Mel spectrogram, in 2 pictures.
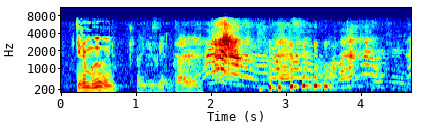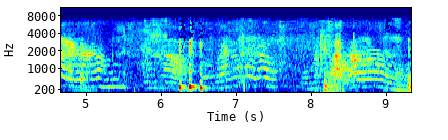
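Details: Forever tormented house cat letting out dramatic cries: a string of loud wavering yowls and warbling caterwauls, rising and falling in pitch, some long, some short, with a person talking between them indoors.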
